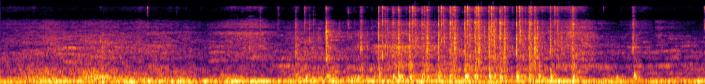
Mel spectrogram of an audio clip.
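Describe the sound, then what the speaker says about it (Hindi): Sewing machine stitches fabric for a kurti frill with a steady, fast mechanical rattle close by at low volume, and quiet handling noises around it. "हम थोड़ी सी सिलाई लगा लेंगे यहाँ पे।"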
